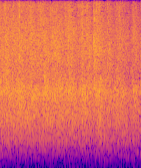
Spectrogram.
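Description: Steady applause fills a company founding-anniversary ceremony, dense and sustained from start to finish with no talk over it.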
